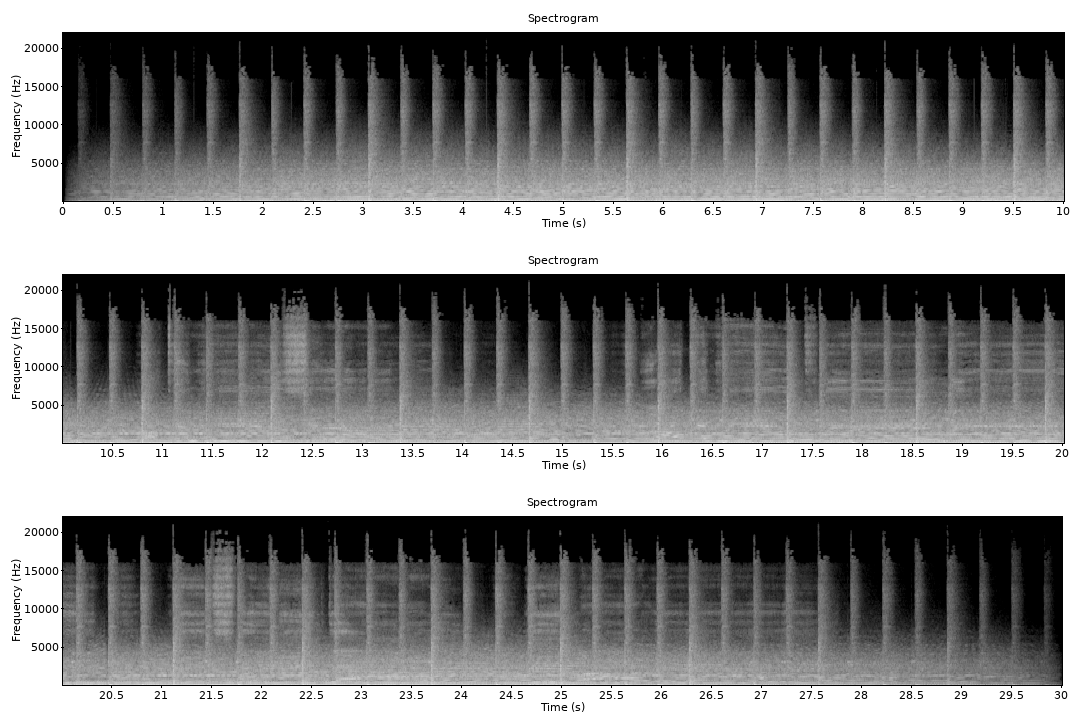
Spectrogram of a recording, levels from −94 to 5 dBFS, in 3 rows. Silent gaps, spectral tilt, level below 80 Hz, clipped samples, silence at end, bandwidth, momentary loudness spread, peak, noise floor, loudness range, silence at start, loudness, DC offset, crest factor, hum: none; -6 dB/octave; -20 dBFS; under 0.1%; 0.15 s; 17.5 kHz; 8 LU; 0 dBFS; -35 dBFS; 3 LU; 0.15 s; -14 LUFS; under 0.1%; 12 dB; none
